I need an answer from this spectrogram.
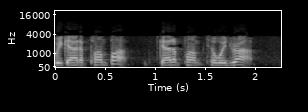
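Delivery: ordinary talk, nothing marked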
